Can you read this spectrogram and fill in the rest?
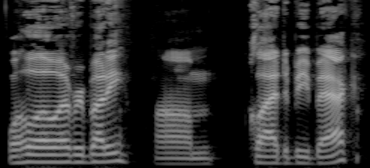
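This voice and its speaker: A man co-hosting a podcast, jokey and quick to laugh, recorded in a university podcast studio. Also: medium pitch, clean tone, dry recording. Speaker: podcast co-host. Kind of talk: casual podcast banter. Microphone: podcast mic.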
